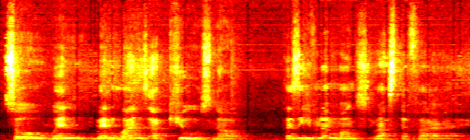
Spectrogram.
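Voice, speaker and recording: A man's voice: mid-range voice, animated, a little slow, a little mellow. A man interviewing in Rastafarian speech, using "I and I" phrasing and circling his way through long, repeated questions. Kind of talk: interview, casual theological discussion. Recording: roomy echo, faint background noise.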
